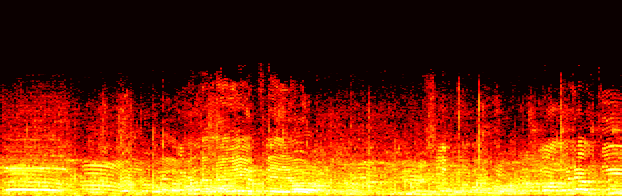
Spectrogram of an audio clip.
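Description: Several voices talking and calling out over one another on a football pitch during a stoppage in play.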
